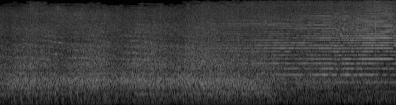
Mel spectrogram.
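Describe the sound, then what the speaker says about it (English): A train thunders past on the Delhi-Kanpur track, a loud, steady roar of rolling wagons with rhythmic clatter and faint high wheel whine, continuous and close throughout. "The train comes thick and fast"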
